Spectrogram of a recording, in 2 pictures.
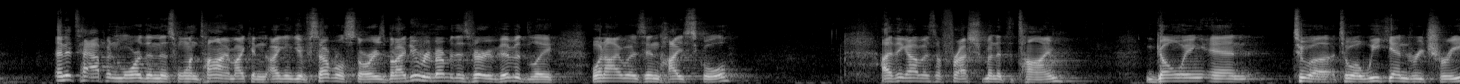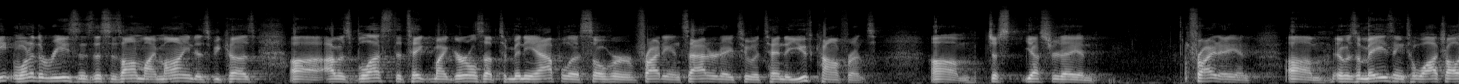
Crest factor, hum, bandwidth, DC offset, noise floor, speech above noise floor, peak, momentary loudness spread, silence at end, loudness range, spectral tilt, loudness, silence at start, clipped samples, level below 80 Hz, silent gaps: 16 dB; none; 15.5 kHz; under 0.1%; -55 dBFS; 33 dB; -6 dBFS; 7 LU; 0 s; 4 LU; -5 dB/octave; -22 LUFS; 0 s; under 0.1%; -64 dBFS; none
